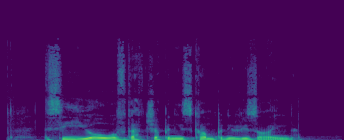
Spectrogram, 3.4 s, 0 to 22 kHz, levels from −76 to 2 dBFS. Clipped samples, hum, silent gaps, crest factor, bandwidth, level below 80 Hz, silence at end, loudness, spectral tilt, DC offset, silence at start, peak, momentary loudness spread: under 0.1%; none; none; 18 dB; 15.5 kHz; -52 dBFS; 0.4 s; -25 LUFS; -7 dB/octave; under 0.1%; 0.45 s; -8 dBFS; 11 LU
